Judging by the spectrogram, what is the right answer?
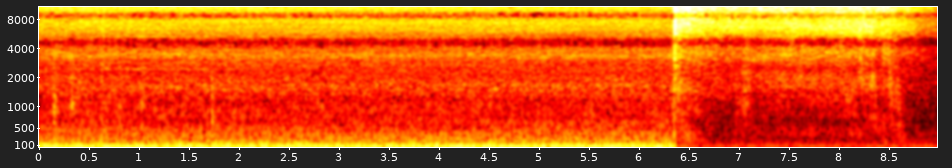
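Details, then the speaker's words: Completely flat tyre before a plug repair: a low rumble drops away, leaving a steady airy hiss of air escaping from the puncture. "Oh, we can hear it hissing, that's for sure."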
